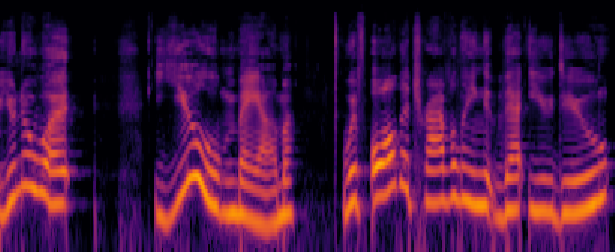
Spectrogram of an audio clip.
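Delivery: addressing Gigi, loud mock indignation; teasing call-out. Real, not acted. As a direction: call her out, playfully.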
